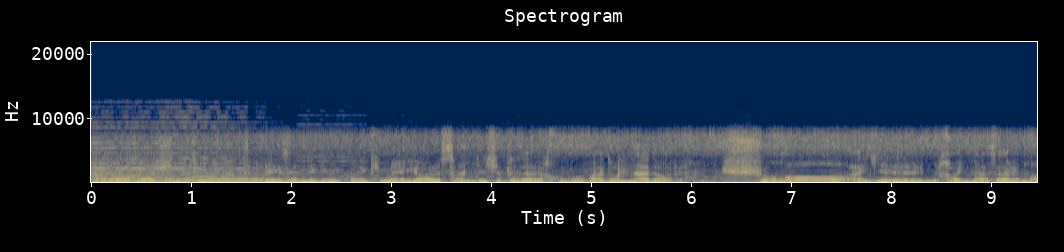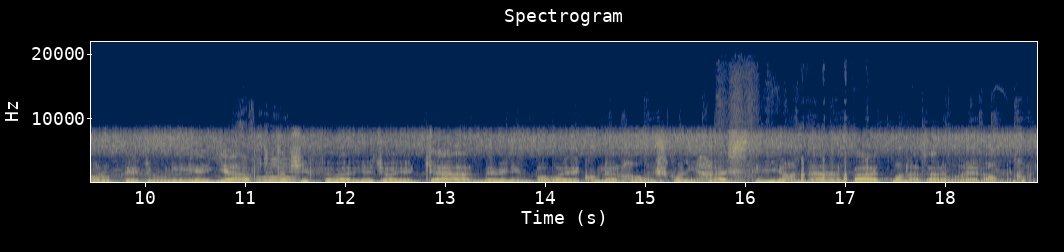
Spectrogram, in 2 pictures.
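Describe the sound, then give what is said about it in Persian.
Crickets chirp steadily in the background, a constant high shimmer that runs for the whole stretch beneath continuous talk. “بابا این صدای جیرجیرک بود، سیرسیرک بود، چی بودون؟”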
